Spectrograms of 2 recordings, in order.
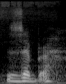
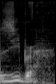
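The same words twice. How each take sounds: First: The first syllable has a short e, like Deborah. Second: The first syllable has a long e sound. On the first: This is how it is said in southern Africa. "that's the way they pronounce it there" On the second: This is how it is said at home. "we pronounce it zebra"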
